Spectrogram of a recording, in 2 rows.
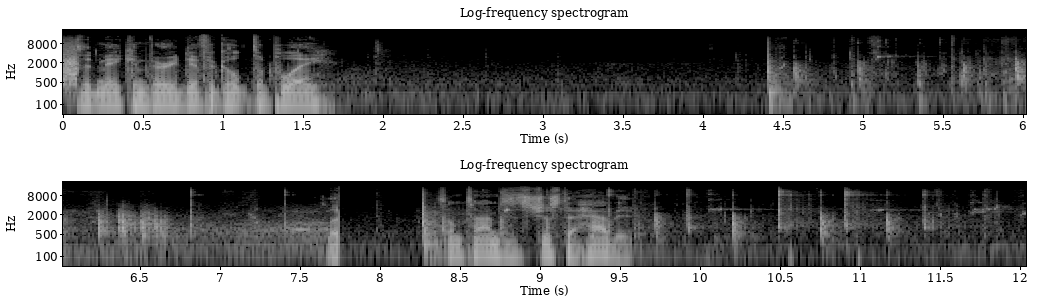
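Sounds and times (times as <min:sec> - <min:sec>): table tennis ball clicking: 0:09.4 - 0:11.7.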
